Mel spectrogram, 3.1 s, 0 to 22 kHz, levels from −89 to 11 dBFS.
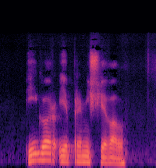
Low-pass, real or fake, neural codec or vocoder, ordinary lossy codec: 10.8 kHz; fake; codec, 24 kHz, 0.9 kbps, WavTokenizer, large speech release; MP3, 64 kbps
